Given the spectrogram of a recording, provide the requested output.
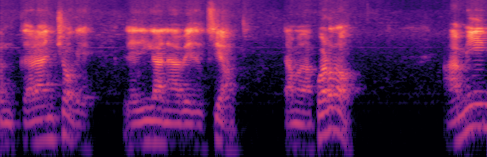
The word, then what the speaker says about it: abducción: En un examen no digan abducción porque está mal, se dice abducción, pronuncien la B, no le digan abducción, eso es de regla mnemotécnica.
